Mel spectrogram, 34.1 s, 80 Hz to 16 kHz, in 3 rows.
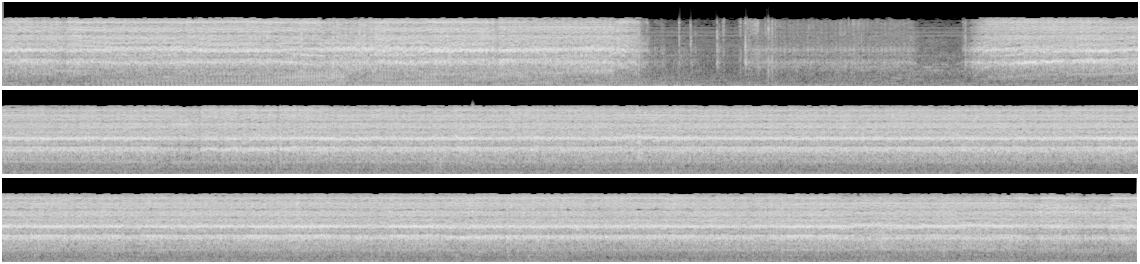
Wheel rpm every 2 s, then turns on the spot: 160, 160, 160, 30, 20, 150, 160, 160, 160, 160, 160, 160, 160, 160, 160, 160, 160.
6-8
